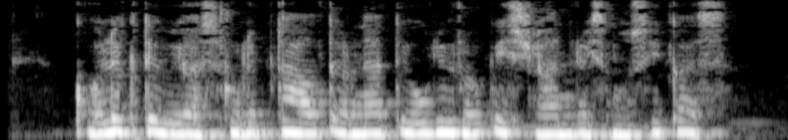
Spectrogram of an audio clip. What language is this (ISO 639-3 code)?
kat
